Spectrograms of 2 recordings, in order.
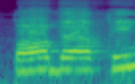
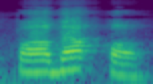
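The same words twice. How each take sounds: First: "طبق" said with tanween still on it; wrong tanween. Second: "طبق" stopped on a sukun with no tanween; pause form. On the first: Teacher shows the wrong stop on "طبق". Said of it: "لا أقول طبق". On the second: Teacher shows the correct stop on "طبق". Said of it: "في الوقف أقول طبق". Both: Shown as a demonstration.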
